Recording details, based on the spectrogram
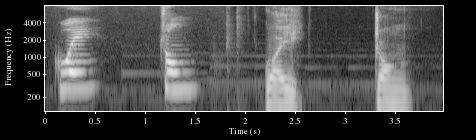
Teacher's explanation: Her name is completely flat. They're all first tone words.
